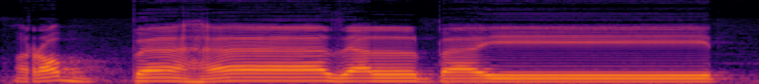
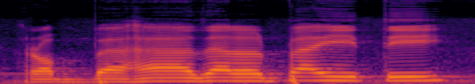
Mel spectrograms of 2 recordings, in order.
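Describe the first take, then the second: First: It stops on the word, vowel drawn out long. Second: It runs on with a vowel, kept short. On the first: The reading pauses at the end of the verse. "Al bait ini kita panjangkan dua, empat, atau enam boleh, karena kita wakofkan" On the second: The reading continues into the next words. "Kalau itu dibaca wasol"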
